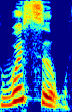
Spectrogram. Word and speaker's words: whistle: and the word is whistle here T is silent buer T is silent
